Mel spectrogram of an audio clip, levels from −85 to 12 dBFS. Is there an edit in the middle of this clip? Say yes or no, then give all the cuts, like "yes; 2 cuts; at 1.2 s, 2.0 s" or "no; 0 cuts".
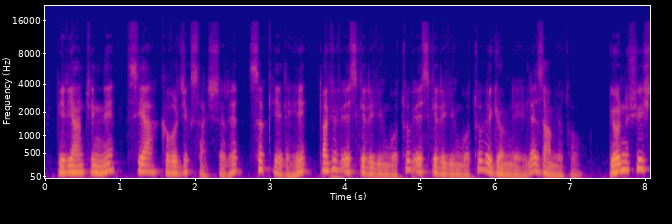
yes; 1 cut; at 4.9 s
